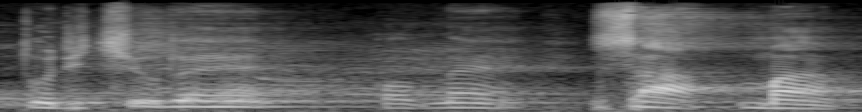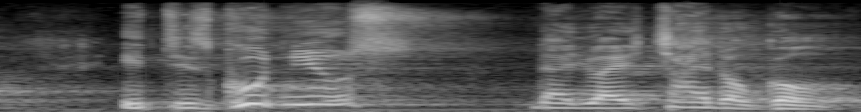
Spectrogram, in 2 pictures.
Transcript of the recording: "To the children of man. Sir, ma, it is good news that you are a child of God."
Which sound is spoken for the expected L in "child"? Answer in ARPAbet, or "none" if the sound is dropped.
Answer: L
